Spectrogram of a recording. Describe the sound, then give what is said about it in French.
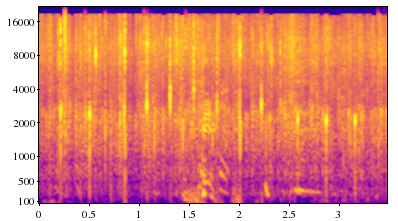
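Steady applause from an audience as Camélia Jordana arrives, dense clapping throughout with some voices and cheers mixed in underneath. “Mesdames et messieurs, sous vos applaudissements, elle arrive.”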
